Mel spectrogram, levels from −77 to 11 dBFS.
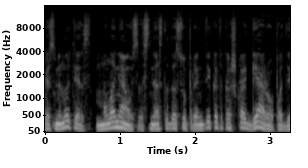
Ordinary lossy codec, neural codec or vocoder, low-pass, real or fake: AAC, 64 kbps; none; 14.4 kHz; real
